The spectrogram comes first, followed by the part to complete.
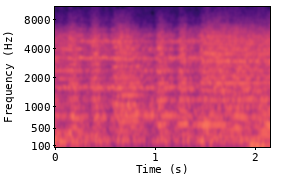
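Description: Orchestral background score playing sustained chords at a steady, full level.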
